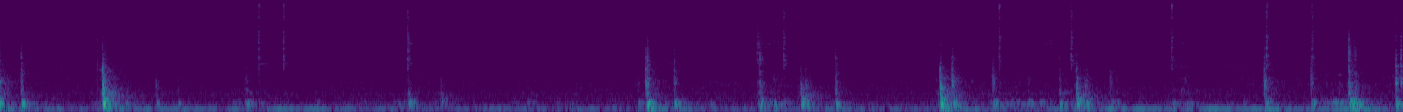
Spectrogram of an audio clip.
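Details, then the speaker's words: Hisense dishwasher flood switch sensor in the base, float pushed by hand: sharp irregular plastic clicks; switch trips and signals a leak, giving the flooding error. "So if there's water at the bottom, this clicks. You'll hear that. This is what it does."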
